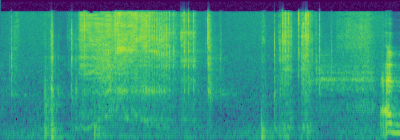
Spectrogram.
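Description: A Stampin' Up! Snail adhesive tape runner being rolled across cardstock, its ratcheting mechanism rasping as it lays down a strip of adhesive, with a few sharp clicks.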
